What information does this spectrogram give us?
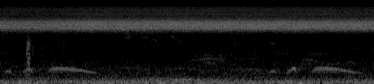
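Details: At sunrise in Vietnam, a dove gives two soft, slightly falling cooing phrases about two and a half seconds apart, each led by a brief note, over a steady high insect buzz.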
